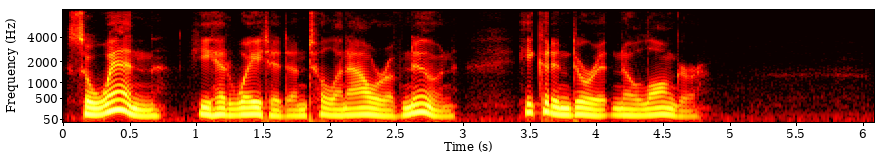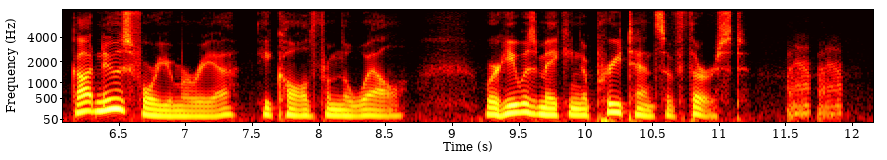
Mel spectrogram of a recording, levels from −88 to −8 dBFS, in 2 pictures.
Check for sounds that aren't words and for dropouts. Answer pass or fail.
fail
